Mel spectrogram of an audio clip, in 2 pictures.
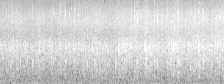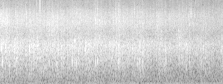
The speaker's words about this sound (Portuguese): Se você vai dar aplauso para ele, que seja bem forte.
